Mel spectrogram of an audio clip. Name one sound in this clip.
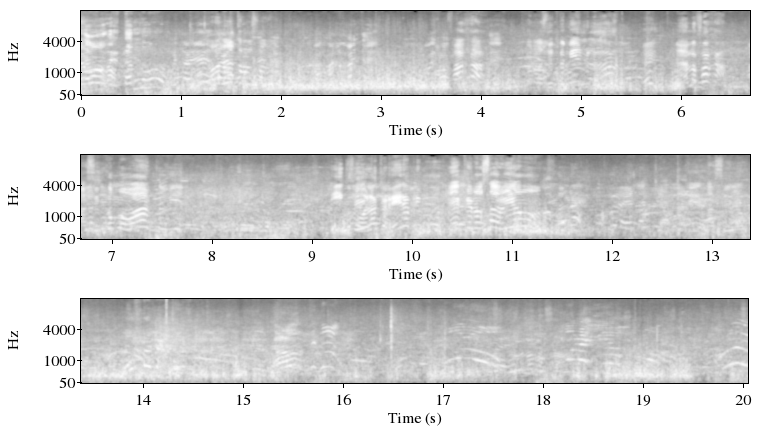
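A crowd of men and women chatter and call out nearby, outdoors.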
